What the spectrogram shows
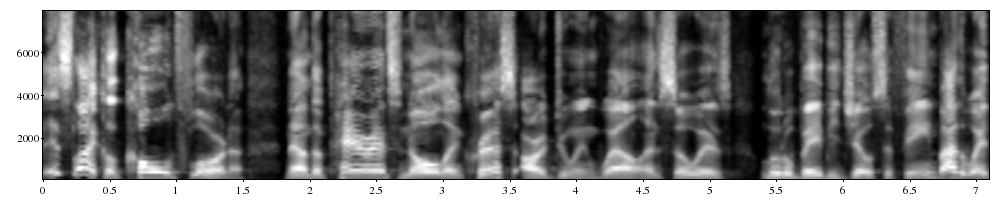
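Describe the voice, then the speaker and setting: On a studio set, a host in his thirties delivers a comedic news monologue in a mid-range voice, full of animated, mock-outraged energy and playful asides.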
